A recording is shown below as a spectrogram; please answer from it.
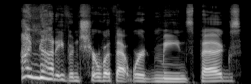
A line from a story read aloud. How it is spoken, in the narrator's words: laughed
